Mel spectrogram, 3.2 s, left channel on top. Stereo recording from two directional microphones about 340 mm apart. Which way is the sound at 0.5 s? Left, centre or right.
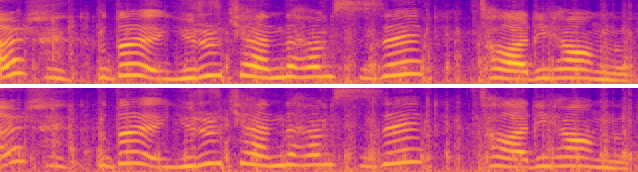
Centre.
